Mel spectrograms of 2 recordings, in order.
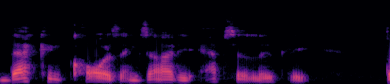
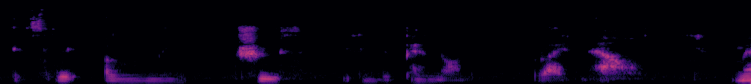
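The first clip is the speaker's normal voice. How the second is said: earnest hush; 7 semitones lower, 12 dB quieter, slower than usual. Real, not acted. Imploring listeners to read scripture.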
